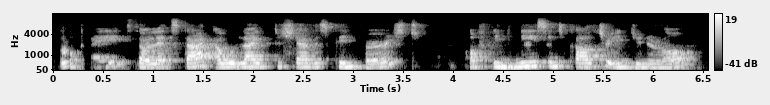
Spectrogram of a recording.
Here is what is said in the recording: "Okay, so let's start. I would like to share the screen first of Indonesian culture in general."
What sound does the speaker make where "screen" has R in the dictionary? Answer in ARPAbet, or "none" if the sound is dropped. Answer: none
